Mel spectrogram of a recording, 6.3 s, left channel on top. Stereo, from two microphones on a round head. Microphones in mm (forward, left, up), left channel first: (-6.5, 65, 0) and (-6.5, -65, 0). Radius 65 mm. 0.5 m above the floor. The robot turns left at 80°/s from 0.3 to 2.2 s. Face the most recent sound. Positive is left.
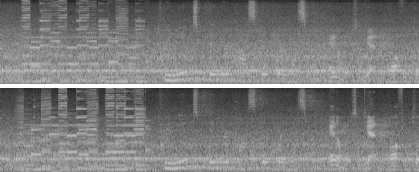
turn(degrees=-60)  # may be behind; listen again after turning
